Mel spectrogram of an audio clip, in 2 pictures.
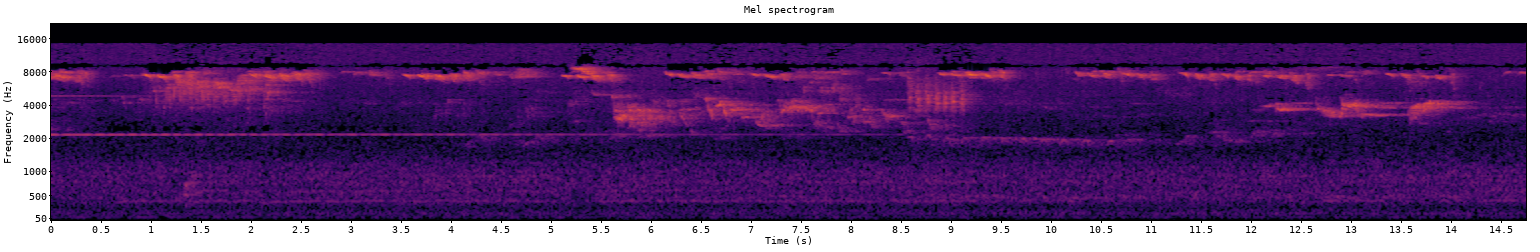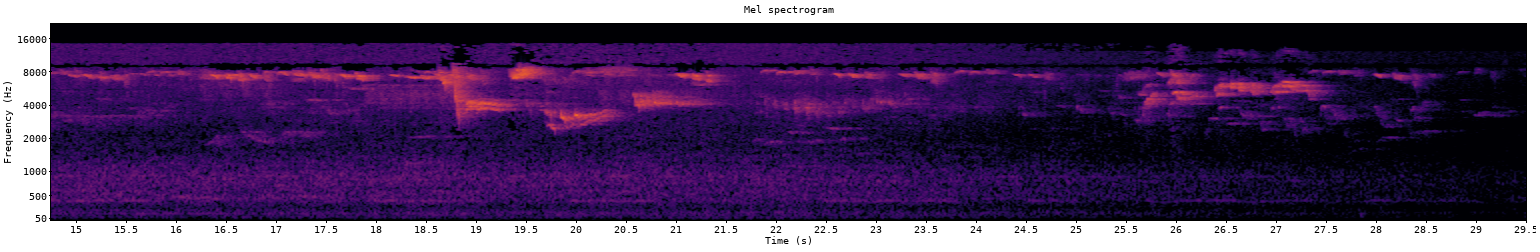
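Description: Faint birdsong: many short chirps and trills over a low steady hum, fading away near the end.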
